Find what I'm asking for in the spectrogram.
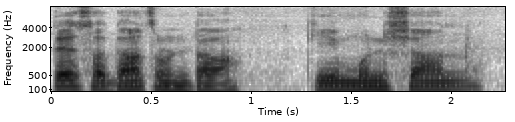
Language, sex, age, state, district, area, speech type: Goan Konkani, male, 30-45, Goa, Canacona, rural, spontaneous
